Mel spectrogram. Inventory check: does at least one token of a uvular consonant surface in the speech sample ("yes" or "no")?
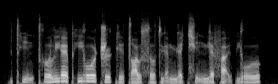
no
